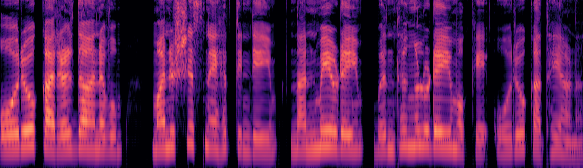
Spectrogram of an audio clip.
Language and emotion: Malayalam, neutral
